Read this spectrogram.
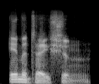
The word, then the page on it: imitation: British English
